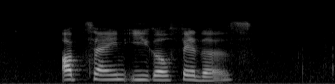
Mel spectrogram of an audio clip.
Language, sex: English, female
